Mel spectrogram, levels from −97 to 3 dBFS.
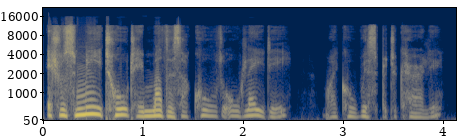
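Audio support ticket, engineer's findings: Microphone overload, 0.05–0.79 s and 1.11–1.16 s: harsh crackle on loudest syllables, peaks flattened against converter ceiling, about 7 dB over in the first stretch and about 2 dB in the second, clipping a few percent of samples. Likely cause: mic input gain set too high.

Microphone volume stepped down, 0.34 s and 1.35 s: sudden level drops in speech and background, about 3 dB then about 8 dB. Likely cause: call software's automatic gain control cutting device input volume in single steps.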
